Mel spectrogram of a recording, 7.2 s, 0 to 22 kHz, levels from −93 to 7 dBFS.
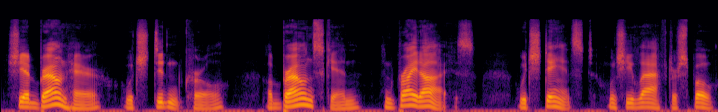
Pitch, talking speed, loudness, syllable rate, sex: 120 Hz, 165 wpm, -20 LUFS, 4.0 syllables/s, male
